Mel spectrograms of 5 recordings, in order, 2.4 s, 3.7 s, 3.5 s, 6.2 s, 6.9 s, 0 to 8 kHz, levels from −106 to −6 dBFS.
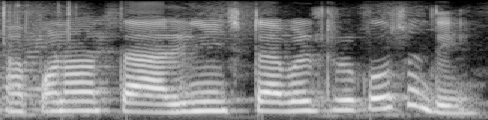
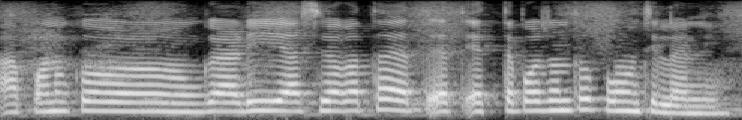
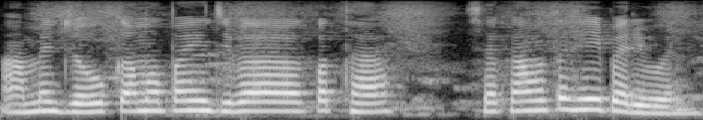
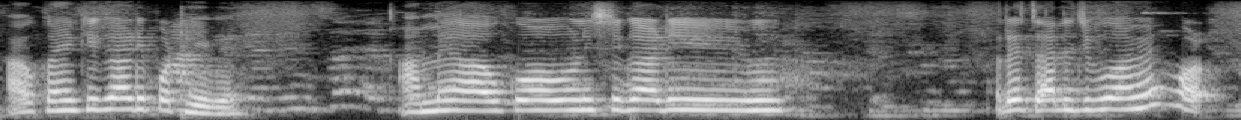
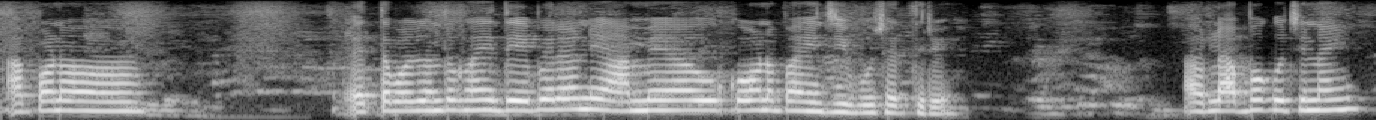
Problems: constant background noise, continuous background conversations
